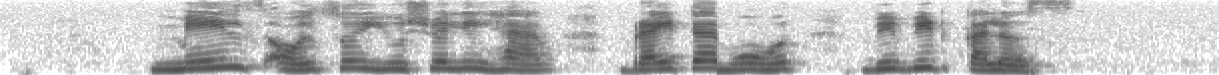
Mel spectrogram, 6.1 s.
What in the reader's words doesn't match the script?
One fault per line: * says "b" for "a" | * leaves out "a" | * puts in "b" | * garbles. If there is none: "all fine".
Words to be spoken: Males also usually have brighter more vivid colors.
all fine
